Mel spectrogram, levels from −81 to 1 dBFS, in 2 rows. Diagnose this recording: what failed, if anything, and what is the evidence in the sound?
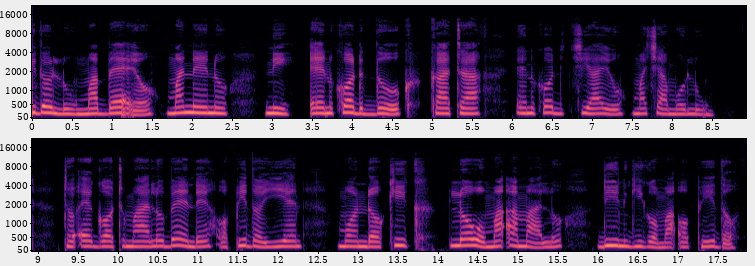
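AAC frame loss with concealment in transit: phasey smears at 1.12–1.27 s before "maneno ni", 3.67 s after it, and 8.39–8.42 s, where the decoder guesses the lost frames.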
